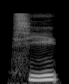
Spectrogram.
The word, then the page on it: 席: xí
